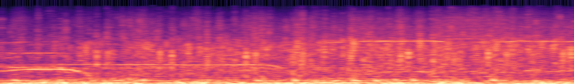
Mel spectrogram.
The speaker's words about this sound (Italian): Va bene, va bene. Metto degli applausi. Okay. Eh, applausi a caso oggi.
